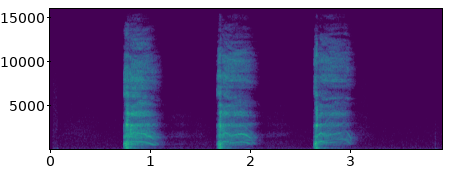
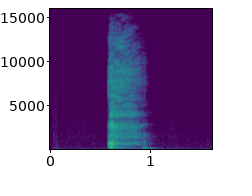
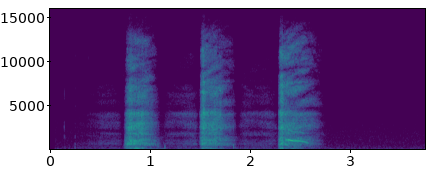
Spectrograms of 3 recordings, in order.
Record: {"three_cough_length": "3.9 s", "three_cough_amplitude": 4347, "three_cough_signal_mean_std_ratio": 0.36, "cough_length": "1.6 s", "cough_amplitude": 7166, "cough_signal_mean_std_ratio": 0.3, "exhalation_length": "3.8 s", "exhalation_amplitude": 1485, "exhalation_signal_mean_std_ratio": 0.42, "survey_phase": "beta (2021-08-13 to 2022-03-07)", "age": "45-64", "gender": "Female", "wearing_mask": "No", "symptom_none": true, "smoker_status": "Never smoked", "respiratory_condition_asthma": false, "respiratory_condition_other": false, "recruitment_source": "REACT", "submission_delay": "1 day", "covid_test_result": "Negative", "covid_test_method": "RT-qPCR", "influenza_a_test_result": "Negative", "influenza_b_test_result": "Negative"}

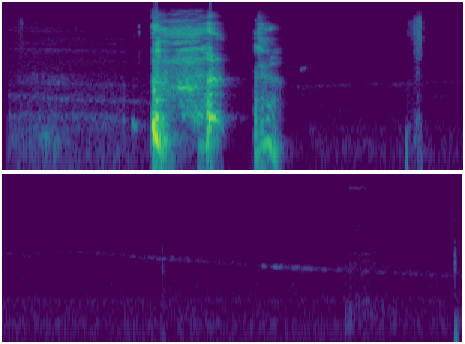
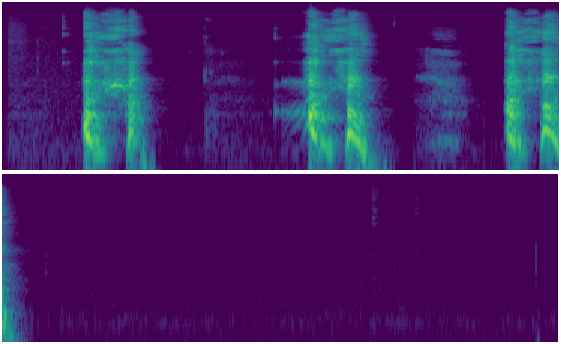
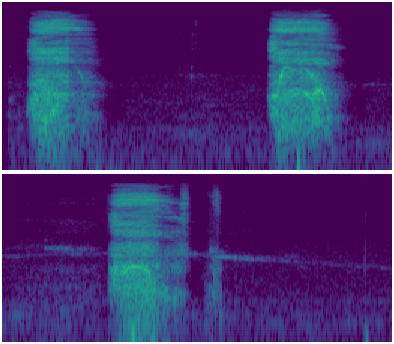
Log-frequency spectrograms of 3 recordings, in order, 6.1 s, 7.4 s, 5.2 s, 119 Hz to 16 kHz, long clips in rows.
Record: {"cough_length": "6.1 s", "cough_amplitude": 32768, "cough_signal_mean_std_ratio": 0.16, "three_cough_length": "7.4 s", "three_cough_amplitude": 32735, "three_cough_signal_mean_std_ratio": 0.25, "exhalation_length": "5.2 s", "exhalation_amplitude": 9170, "exhalation_signal_mean_std_ratio": 0.4, "survey_phase": "beta (2021-08-13 to 2022-03-07)", "age": "65+", "gender": "Female", "wearing_mask": "No", "symptom_none": true, "smoker_status": "Ex-smoker", "respiratory_condition_asthma": false, "respiratory_condition_other": false, "recruitment_source": "REACT", "submission_delay": "-1 day", "covid_test_result": "Negative", "covid_test_method": "RT-qPCR", "influenza_a_test_result": "Unknown/Void", "influenza_b_test_result": "Unknown/Void"}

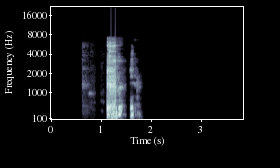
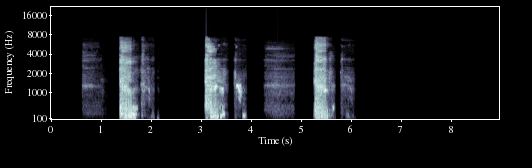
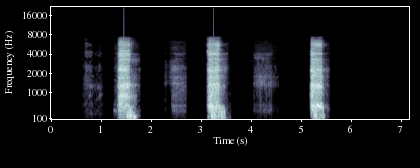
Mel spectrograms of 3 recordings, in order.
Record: {"cough_length": "3.8 s", "cough_amplitude": 28542, "cough_signal_mean_std_ratio": 0.23, "three_cough_length": "9.0 s", "three_cough_amplitude": 32768, "three_cough_signal_mean_std_ratio": 0.29, "exhalation_length": "7.2 s", "exhalation_amplitude": 30989, "exhalation_signal_mean_std_ratio": 0.29, "survey_phase": "alpha (2021-03-01 to 2021-08-12)", "age": "18-44", "gender": "Male", "wearing_mask": "No", "symptom_cough_any": true, "symptom_fatigue": true, "symptom_fever_high_temperature": true, "symptom_headache": true, "symptom_onset": "2 days", "smoker_status": "Ex-smoker", "respiratory_condition_asthma": false, "respiratory_condition_other": false, "recruitment_source": "Test and Trace", "submission_delay": "2 days", "covid_test_result": "Positive", "covid_test_method": "RT-qPCR", "covid_ct_value": 22.2, "covid_ct_gene": "ORF1ab gene", "covid_ct_mean": 23.0, "covid_viral_load": "29000 copies/ml", "covid_viral_load_category": "Low viral load (10K-1M copies/ml)"}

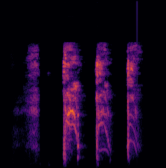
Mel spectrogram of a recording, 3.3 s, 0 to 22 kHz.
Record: {"three_cough_length": "3.3 s", "three_cough_amplitude": 26944, "three_cough_signal_mean_std_ratio": 0.36, "survey_phase": "alpha (2021-03-01 to 2021-08-12)", "age": "18-44", "gender": "Male", "wearing_mask": "No", "symptom_cough_any": true, "symptom_fatigue": true, "symptom_headache": true, "symptom_change_to_sense_of_smell_or_taste": true, "symptom_loss_of_taste": true, "smoker_status": "Never smoked", "respiratory_condition_asthma": false, "respiratory_condition_other": false, "recruitment_source": "Test and Trace", "submission_delay": "2 days", "covid_test_result": "Positive", "covid_test_method": "RT-qPCR", "covid_ct_value": 13.1, "covid_ct_gene": "ORF1ab gene", "covid_ct_mean": 13.4, "covid_viral_load": "39000000 copies/ml", "covid_viral_load_category": "High viral load (>1M copies/ml)"}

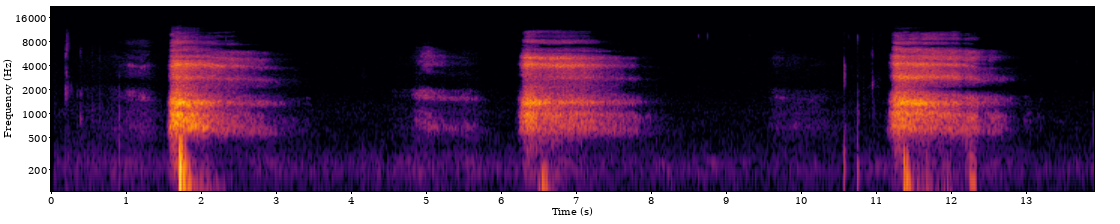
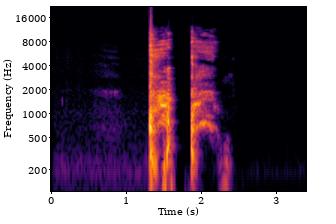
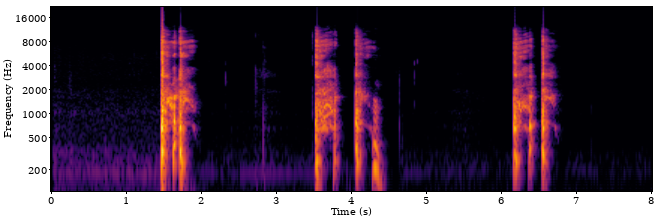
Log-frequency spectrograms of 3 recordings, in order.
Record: {"exhalation_length": "13.9 s", "exhalation_amplitude": 31737, "exhalation_signal_mean_std_ratio": 0.33, "cough_length": "3.4 s", "cough_amplitude": 32768, "cough_signal_mean_std_ratio": 0.26, "three_cough_length": "8.0 s", "three_cough_amplitude": 32768, "three_cough_signal_mean_std_ratio": 0.22, "survey_phase": "beta (2021-08-13 to 2022-03-07)", "age": "65+", "gender": "Female", "wearing_mask": "No", "symptom_none": true, "smoker_status": "Never smoked", "respiratory_condition_asthma": false, "respiratory_condition_other": false, "recruitment_source": "REACT", "submission_delay": "3 days", "covid_test_result": "Negative", "covid_test_method": "RT-qPCR"}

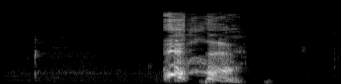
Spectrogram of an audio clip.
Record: {"cough_length": "3.4 s", "cough_amplitude": 29672, "cough_signal_mean_std_ratio": 0.3, "survey_phase": "beta (2021-08-13 to 2022-03-07)", "age": "45-64", "gender": "Male", "wearing_mask": "No", "symptom_none": true, "smoker_status": "Ex-smoker", "respiratory_condition_asthma": false, "respiratory_condition_other": false, "recruitment_source": "REACT", "submission_delay": "9 days", "covid_test_result": "Negative", "covid_test_method": "RT-qPCR", "influenza_a_test_result": "Negative", "influenza_b_test_result": "Negative"}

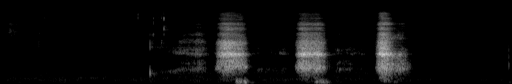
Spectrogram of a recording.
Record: {"exhalation_length": "5.1 s", "exhalation_amplitude": 21033, "exhalation_signal_mean_std_ratio": 0.31, "survey_phase": "beta (2021-08-13 to 2022-03-07)", "age": "45-64", "gender": "Female", "wearing_mask": "No", "symptom_cough_any": true, "symptom_sore_throat": true, "symptom_abdominal_pain": true, "symptom_fatigue": true, "symptom_headache": true, "symptom_change_to_sense_of_smell_or_taste": true, "symptom_loss_of_taste": true, "symptom_onset": "2 days", "smoker_status": "Ex-smoker", "respiratory_condition_asthma": false, "respiratory_condition_other": false, "recruitment_source": "Test and Trace", "submission_delay": "2 days", "covid_test_result": "Positive", "covid_test_method": "RT-qPCR", "covid_ct_value": 17.3, "covid_ct_gene": "ORF1ab gene", "covid_ct_mean": 18.3, "covid_viral_load": "970000 copies/ml", "covid_viral_load_category": "Low viral load (10K-1M copies/ml)"}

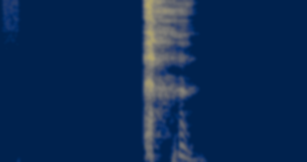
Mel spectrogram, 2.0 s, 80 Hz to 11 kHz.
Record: {"cough_length": "2.0 s", "cough_amplitude": 3573, "cough_signal_mean_std_ratio": 0.33, "survey_phase": "beta (2021-08-13 to 2022-03-07)", "age": "45-64", "gender": "Female", "wearing_mask": "No", "symptom_none": true, "smoker_status": "Ex-smoker", "respiratory_condition_asthma": false, "respiratory_condition_other": false, "recruitment_source": "REACT", "submission_delay": "1 day", "covid_test_result": "Negative", "covid_test_method": "RT-qPCR"}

